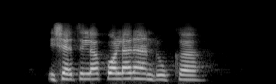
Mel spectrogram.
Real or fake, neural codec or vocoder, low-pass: fake; codec, 16 kHz, 0.7 kbps, FocalCodec; 7.2 kHz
